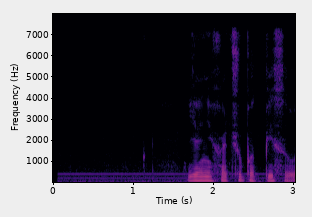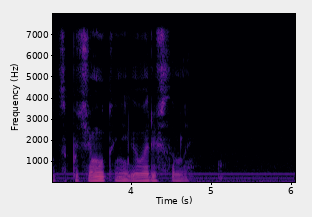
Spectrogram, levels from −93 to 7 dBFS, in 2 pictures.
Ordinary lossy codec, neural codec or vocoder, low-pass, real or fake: none; none; 7.2 kHz; real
